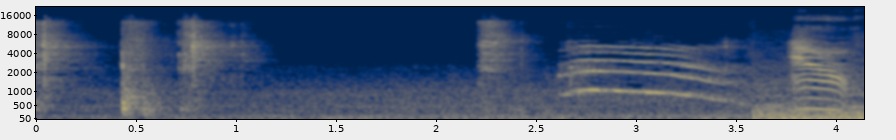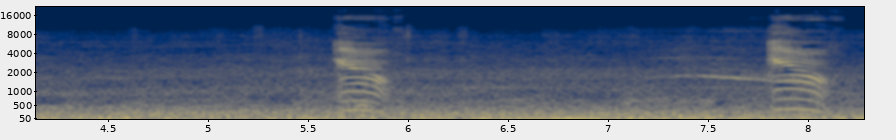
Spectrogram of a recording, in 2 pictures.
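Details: Domestic cat in a noisy mix: sharp clicks and pops early on, then a long downward-sliding meow, followed by short, clipped yowls over a steady background hiss.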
